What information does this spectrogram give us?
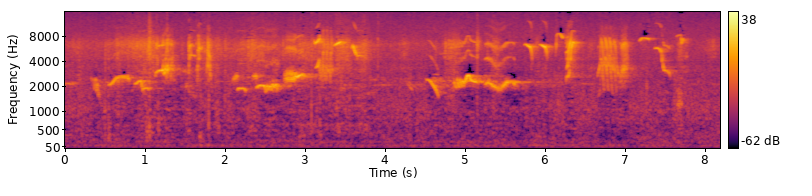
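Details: Male common blackbird singing an evening serenade toward the moon: mellow, fluting warbled phrases, each ending in high thin twitters, delivered in quick bursts over a soft outdoor background hiss.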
